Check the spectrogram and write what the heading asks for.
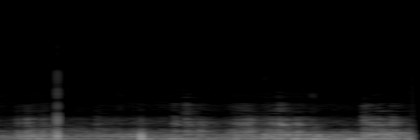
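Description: Treadmill DC motor running steadily, belt-driving the paddle shaft of an empty stainless steel meat mixer, with an even hum and a few faint clicks.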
